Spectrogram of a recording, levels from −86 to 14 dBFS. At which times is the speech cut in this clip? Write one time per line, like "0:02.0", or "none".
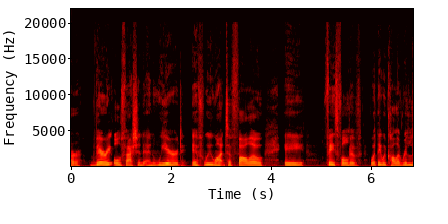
0:05.6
